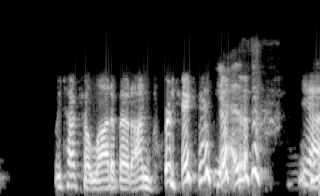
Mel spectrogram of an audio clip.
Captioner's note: laughs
